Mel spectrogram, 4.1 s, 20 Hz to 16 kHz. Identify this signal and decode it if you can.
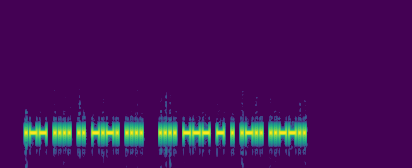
Morse code, heard as a keyed tone, about 51 wpm, 700 Hz. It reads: WHICH HOTEL?
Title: Sentences from Top 1600 Words 50wpm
